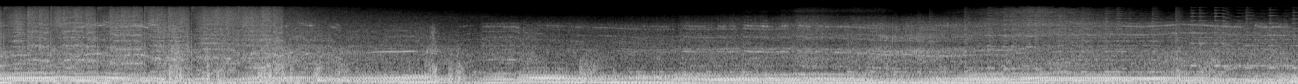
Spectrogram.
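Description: Kawasaki KFX 700 quad's V-twin engine heard close up from the riding quad, its pitch rising and falling several times as the throttle is opened and eased off.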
